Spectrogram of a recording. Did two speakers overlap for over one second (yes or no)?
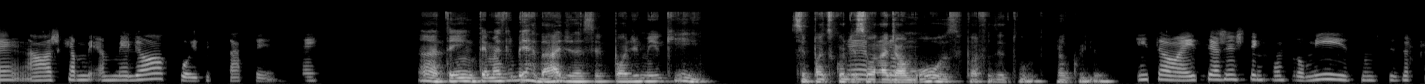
no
